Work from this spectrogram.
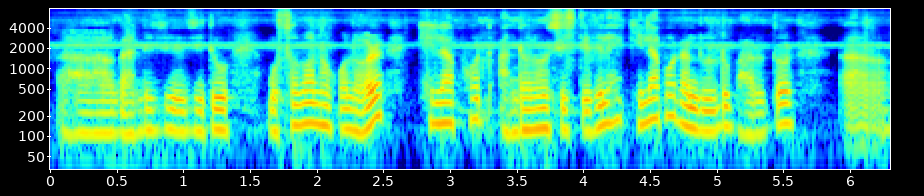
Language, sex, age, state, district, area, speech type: Assamese, male, 18-30, Assam, Goalpara, rural, spontaneous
